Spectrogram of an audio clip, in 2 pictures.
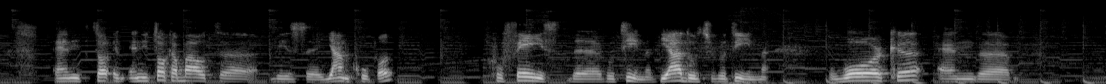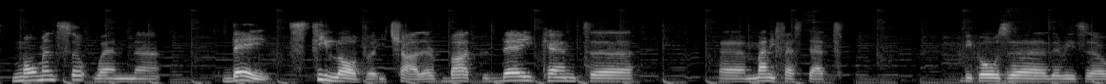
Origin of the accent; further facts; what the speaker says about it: Rome, Lazio, Italy; English is a second language; I'm an Italian filmmaker. I was born in Rome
